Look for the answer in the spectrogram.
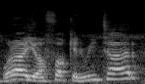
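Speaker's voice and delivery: Mark Wahlberg. Acted. Co-host testing his impression on his friend, mock Boston accent. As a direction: put on a challenging Boston accent, dropping the r. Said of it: "is that a Boston accent".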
